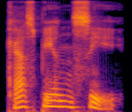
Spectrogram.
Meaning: A landlocked sea (properly a saline lake) between Eastern Europe and Asia, and the Earth’s largest inland body of water
- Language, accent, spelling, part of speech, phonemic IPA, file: English, US, Caspian Sea, proper noun, /ˈkæspi.ən ˈsiː/, En-us-Caspian Sea.ogg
